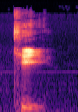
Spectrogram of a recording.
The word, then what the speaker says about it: quay: Q-U-A-Y. – Q-U-A-Y. – How do you pronounce that word? – Key. – B-E-R-K-E-L-E-Y. – B-E-R-K-E-L-E-Y?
